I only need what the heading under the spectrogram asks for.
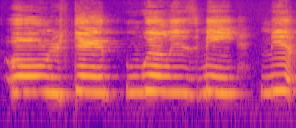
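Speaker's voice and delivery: high, drawn-out mock wail; hammed-up woe-is-me lament; mock a self-pitying whiner; playing the victim. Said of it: "They do this victim thing".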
